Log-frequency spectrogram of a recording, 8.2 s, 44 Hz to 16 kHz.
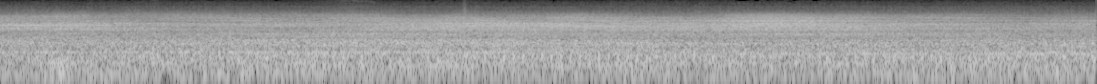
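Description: A United jet departing Tampa for JFK, likely a 757, roars as a steady, dense wall of engine noise for the full stretch, close and unbroken with no talk.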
